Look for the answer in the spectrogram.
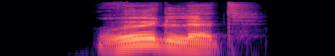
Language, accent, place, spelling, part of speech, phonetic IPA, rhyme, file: German, Germany, Berlin, rödlet, verb, [ˈʁøːdlət], -øːdlət, De-rödlet.ogg
- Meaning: second-person plural subjunctive I of rödeln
